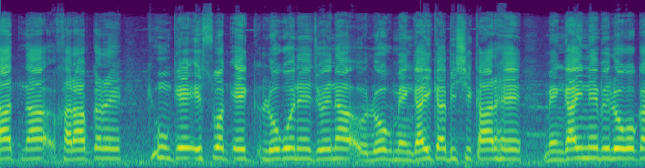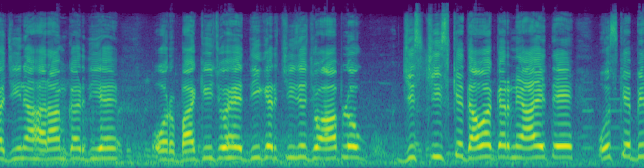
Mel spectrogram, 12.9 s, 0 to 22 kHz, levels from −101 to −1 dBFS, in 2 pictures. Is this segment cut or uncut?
uncut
